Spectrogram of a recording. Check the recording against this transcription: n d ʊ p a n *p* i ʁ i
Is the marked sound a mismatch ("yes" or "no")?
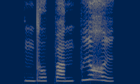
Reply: no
